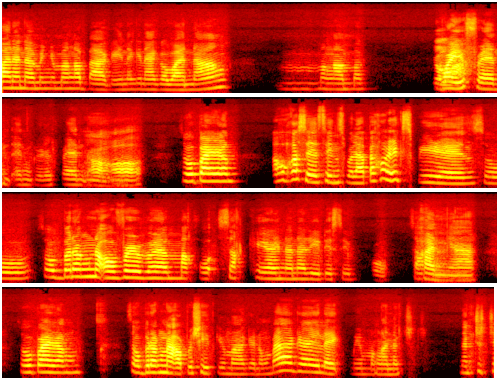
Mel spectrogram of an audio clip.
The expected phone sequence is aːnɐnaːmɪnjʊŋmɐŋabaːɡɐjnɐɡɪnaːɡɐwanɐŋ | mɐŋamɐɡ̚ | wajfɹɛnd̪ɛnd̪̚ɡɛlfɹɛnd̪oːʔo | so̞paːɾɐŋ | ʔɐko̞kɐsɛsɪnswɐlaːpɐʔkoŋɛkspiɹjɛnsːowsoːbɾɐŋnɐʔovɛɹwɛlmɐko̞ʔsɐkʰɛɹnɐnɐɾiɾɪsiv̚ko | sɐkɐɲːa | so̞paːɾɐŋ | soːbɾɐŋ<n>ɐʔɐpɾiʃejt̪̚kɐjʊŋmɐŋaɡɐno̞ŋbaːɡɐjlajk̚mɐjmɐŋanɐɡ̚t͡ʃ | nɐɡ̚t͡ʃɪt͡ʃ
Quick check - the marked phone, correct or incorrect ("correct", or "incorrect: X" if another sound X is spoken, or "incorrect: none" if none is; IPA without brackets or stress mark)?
correct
